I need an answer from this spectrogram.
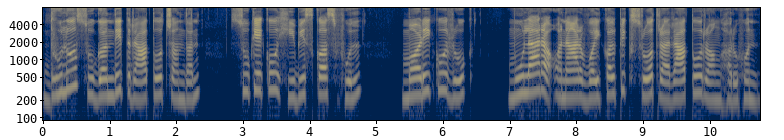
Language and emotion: Nepali, neutral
